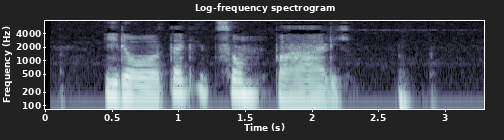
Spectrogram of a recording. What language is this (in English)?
South Ucayali Ashéninka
